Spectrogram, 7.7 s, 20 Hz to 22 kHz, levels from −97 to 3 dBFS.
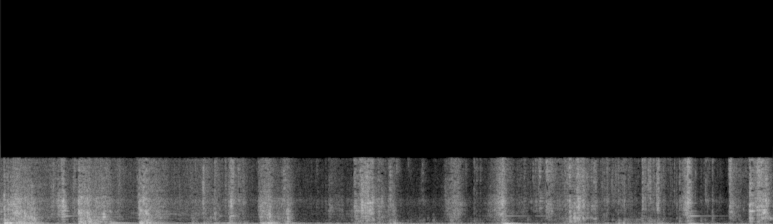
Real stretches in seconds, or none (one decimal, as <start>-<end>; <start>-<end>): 0.0-7.7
